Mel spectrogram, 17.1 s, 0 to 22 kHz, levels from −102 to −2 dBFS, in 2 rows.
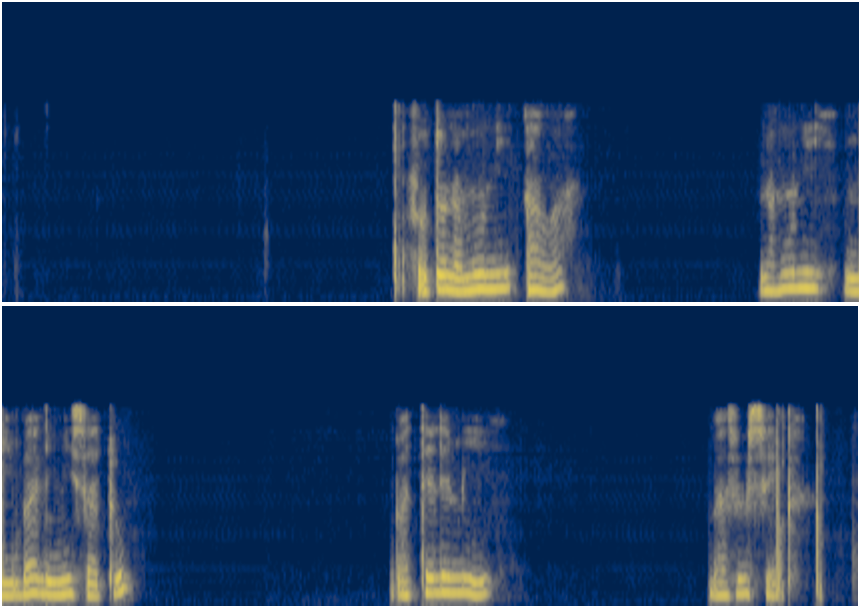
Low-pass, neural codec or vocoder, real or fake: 5.4 kHz; codec, 16 kHz, 8 kbps, FreqCodec, smaller model; fake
